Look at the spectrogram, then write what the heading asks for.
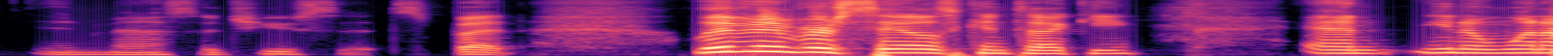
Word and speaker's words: Versailles: visited just yesterday i'm called simmons elementary in versailles kentucky yes i know that that is pronounced versailles but we are kentucky and uh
